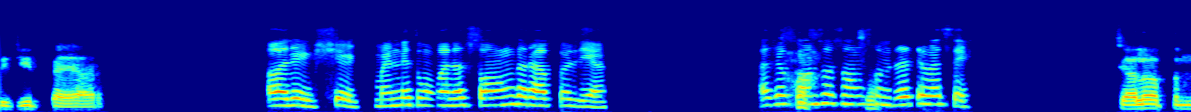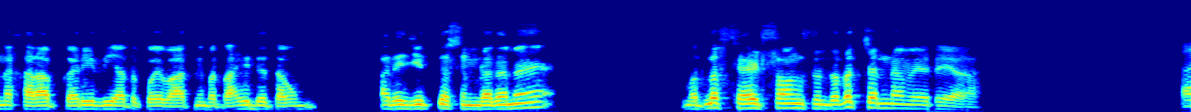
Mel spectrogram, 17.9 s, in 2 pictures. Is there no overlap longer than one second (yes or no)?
yes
